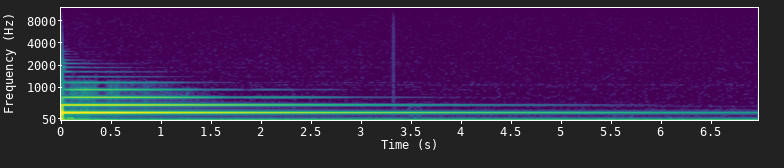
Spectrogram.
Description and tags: These are all sounds from an electric six string contrabass tuned in fourths from the low A on the piano up, with strings A D G C F Bb recorded using Cool Edit Pro. The lowest string plays the first eight notes, then there are five on each subsequent string until we get to the Bb string, which plays all the rest. I will probably do a set with vibrato and a growlier tone, and maybe a set using all notes on all strings. There is a picture of the bass used in the pack at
